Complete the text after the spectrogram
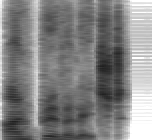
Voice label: "Unprivileged", Indian

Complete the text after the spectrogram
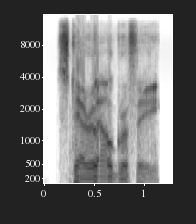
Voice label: "stereography", British

